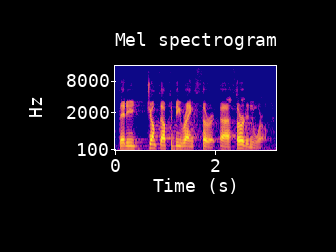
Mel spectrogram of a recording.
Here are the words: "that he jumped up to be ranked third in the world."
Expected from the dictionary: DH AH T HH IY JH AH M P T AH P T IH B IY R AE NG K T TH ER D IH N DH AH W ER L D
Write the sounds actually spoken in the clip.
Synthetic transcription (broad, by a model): DH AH T HH IY JH AH M P T AH P T IH B IY R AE NG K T TH ER D IH N DH AH W ER L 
